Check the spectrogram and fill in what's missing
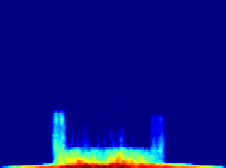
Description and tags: Made this in Audacity and WavePad for a portal or gateway that a player can pass through.
I imagined some kind of a rippling energy portal that appears to have the physical properties of gel or goo.
Made from two samples.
